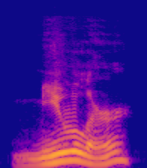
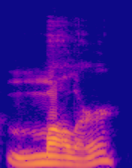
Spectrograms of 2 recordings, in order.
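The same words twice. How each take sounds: First: The name is pronounced literally, as it is spelled. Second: The name is pronounced in its usual, conventional way. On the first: "I love to pronounce the name like it was written"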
